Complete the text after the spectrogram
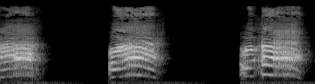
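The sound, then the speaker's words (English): Three harsh, raspy crow-like caws ring out one at a time with short silent pauses between them, each call loud and lasting about half a second, with no talking. “No, it sounds like a crow. It actually sounds very close to how a crow speaks.”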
